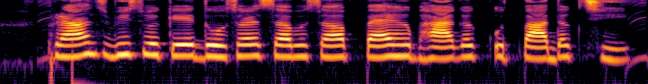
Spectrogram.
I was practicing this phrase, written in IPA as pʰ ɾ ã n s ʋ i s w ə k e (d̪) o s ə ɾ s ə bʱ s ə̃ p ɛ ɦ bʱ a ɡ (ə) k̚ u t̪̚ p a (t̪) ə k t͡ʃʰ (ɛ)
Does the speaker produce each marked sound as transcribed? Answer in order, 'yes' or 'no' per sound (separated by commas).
yes, yes, no, no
